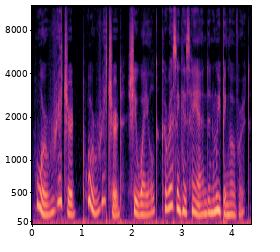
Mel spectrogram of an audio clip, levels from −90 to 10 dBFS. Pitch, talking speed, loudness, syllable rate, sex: 205 Hz, 180 wpm, -15 LUFS, 5.1 syllables/s, female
